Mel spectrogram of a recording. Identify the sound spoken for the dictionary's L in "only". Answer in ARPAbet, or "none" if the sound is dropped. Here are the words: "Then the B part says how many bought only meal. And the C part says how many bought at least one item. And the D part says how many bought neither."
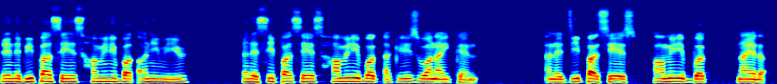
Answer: none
